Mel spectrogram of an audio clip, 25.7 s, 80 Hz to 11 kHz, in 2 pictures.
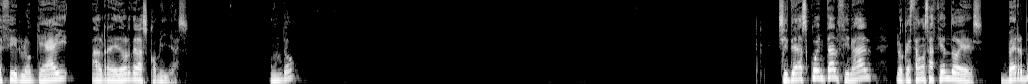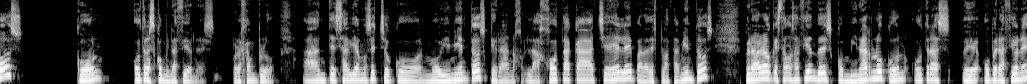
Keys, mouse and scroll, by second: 3.2-5.4 typing, 6.2 Escape, 6.5-9.3 typing, 9.5 Escape.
